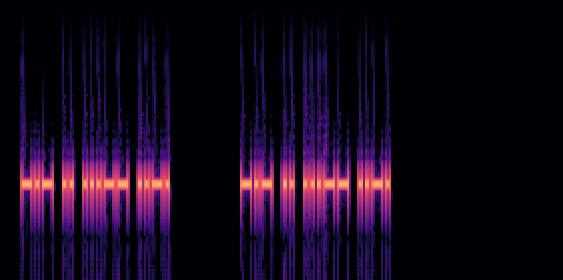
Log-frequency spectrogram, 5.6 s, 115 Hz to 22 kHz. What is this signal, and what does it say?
Morse code, heard as a keyed tone, about 36 wpm, 700 Hz. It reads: KI3F KI3F
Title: USA Call Signs - 4 Characters - Repeated 2x - 35wpm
